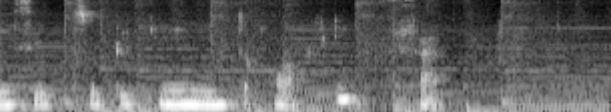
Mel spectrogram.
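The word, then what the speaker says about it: 一歳: 1 ano de idade se fala isai. É esse kanji aqui, se fala isai. Então tem uma pausa aqui, né? Que tem esse tsu pequenininho, então fala isai.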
